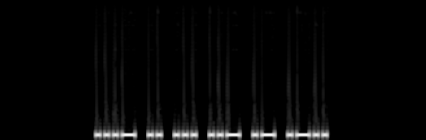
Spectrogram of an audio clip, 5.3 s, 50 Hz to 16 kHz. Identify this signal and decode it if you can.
Morse code, heard as a keyed tone, about 22 wpm, 700 Hz. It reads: VISUAL
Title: Six Letter Words - 22wpm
